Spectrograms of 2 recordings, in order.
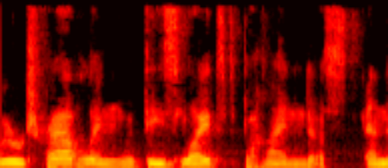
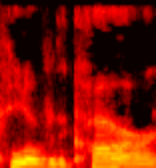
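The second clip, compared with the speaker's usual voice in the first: ordinary delivery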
